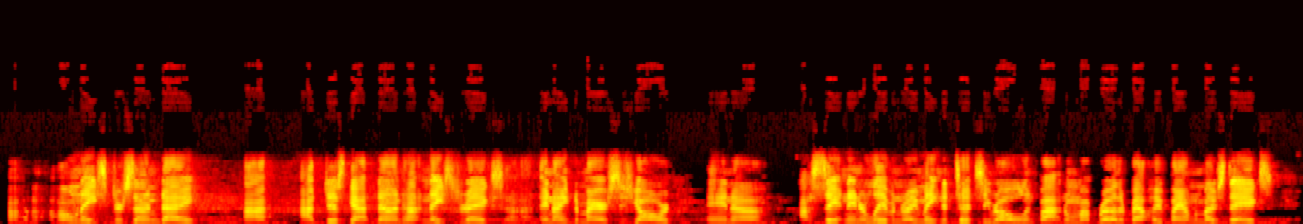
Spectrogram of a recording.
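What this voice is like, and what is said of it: Child-like southern drawl. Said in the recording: “in my 5-year-old southern drawl”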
